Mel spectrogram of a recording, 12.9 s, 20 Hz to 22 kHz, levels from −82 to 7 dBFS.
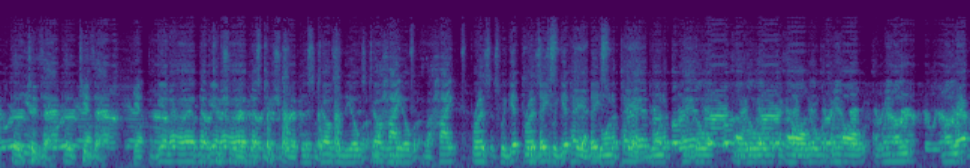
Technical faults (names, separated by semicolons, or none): doubled audio track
